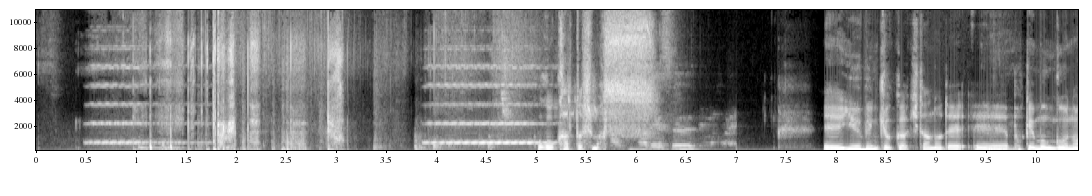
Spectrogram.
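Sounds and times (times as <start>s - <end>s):
electronic telephone ring: 0.5s - 1.8s, 3.9s - 5.7s
speech: 5.0s - 6.8s, 7.9s - 10.4s.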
